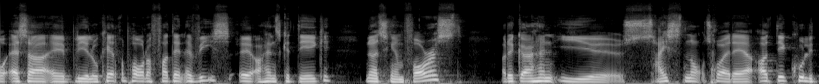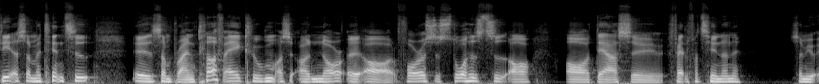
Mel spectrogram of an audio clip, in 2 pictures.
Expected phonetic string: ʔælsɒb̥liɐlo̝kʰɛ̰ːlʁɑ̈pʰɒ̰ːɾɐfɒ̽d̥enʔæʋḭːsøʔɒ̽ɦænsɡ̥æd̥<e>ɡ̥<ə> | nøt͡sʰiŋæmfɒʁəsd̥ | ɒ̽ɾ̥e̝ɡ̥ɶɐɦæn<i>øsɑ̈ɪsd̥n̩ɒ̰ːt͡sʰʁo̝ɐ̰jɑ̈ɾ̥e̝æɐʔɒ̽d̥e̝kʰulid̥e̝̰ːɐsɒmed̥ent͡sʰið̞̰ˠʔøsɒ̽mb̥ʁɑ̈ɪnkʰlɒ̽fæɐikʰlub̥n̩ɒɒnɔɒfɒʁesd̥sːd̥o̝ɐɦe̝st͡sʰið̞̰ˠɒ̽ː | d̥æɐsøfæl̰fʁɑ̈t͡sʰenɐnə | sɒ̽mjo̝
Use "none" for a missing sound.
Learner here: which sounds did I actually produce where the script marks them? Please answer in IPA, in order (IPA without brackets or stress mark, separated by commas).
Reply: e, ə, i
